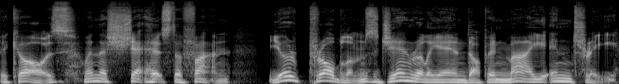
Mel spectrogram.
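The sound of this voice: The intonation is lively, delivered in an unforced reading voice.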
